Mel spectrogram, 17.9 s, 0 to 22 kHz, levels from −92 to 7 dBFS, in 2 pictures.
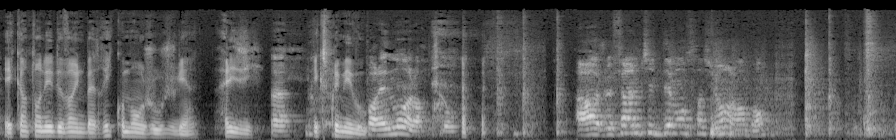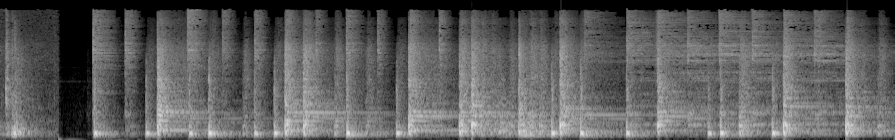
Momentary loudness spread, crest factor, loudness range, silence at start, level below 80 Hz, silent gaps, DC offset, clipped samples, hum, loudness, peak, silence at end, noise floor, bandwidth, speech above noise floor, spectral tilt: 11 LU; 18 dB; 5 LU; 0 s; -60 dBFS; none; under 0.1%; under 0.1%; none; -18 LUFS; 0 dBFS; 0 s; -47 dBFS; 17 kHz; 30 dB; -4.5 dB/octave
